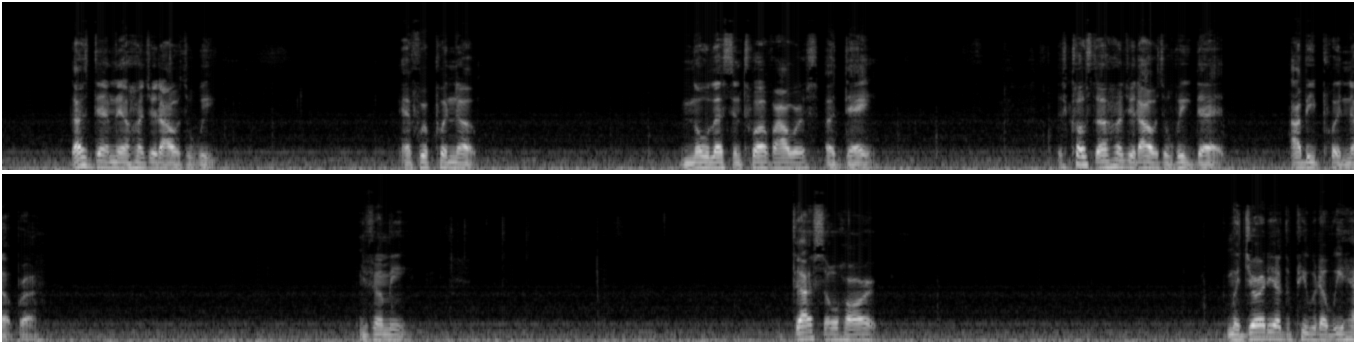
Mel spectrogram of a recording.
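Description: A man speaks slowly and calmly close to a microphone, pausing between phrases.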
